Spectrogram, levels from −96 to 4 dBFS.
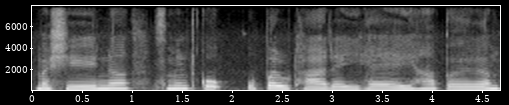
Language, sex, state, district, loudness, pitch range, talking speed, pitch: Hindi, female, Himachal Pradesh, Shimla, -15 LUFS, 215-240 Hz, 130 wpm, 230 Hz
